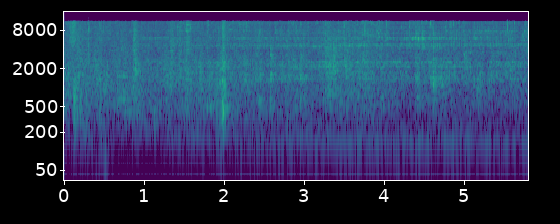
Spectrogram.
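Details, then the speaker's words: Gas boiler hydronic system, no heat in one zone, purging the second zone with the reducing valve bypassed: hissing, spitting rush with sputters and gurgles as air blows out; trapped air clearing from the zone. "you can hear the air coming out you can basically hear it when it's when it's when it's good I could just stand here and tell when it's done by by the noise"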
